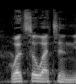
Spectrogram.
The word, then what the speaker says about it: Wet'suwet'en: It's called the Wet'suwet'en. – Wet'suwet'en, yes.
